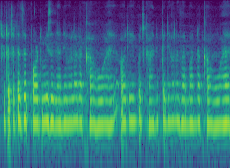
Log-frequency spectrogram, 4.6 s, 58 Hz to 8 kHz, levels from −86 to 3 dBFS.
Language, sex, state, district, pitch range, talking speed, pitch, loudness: Hindi, female, Punjab, Kapurthala, 215-225 Hz, 245 wpm, 220 Hz, -17 LUFS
